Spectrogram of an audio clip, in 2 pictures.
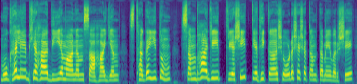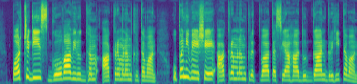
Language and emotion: Sanskrit, neutral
